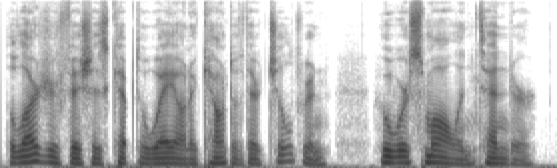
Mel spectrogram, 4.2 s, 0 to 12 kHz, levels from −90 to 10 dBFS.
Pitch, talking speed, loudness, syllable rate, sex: 105 Hz, 215 wpm, -19 LUFS, 6.2 syllables/s, male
